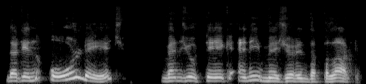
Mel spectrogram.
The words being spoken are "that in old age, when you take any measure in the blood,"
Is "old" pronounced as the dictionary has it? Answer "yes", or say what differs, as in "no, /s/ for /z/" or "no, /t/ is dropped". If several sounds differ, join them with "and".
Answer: yes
